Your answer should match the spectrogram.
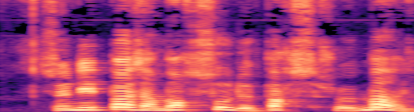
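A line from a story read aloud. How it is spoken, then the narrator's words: Plain. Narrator (French): dit-il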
